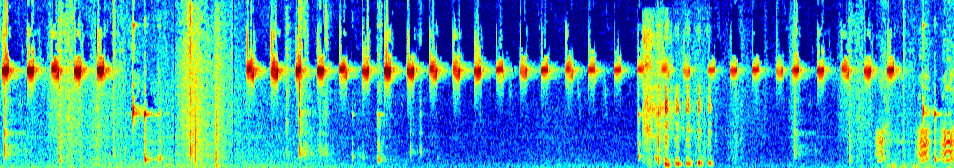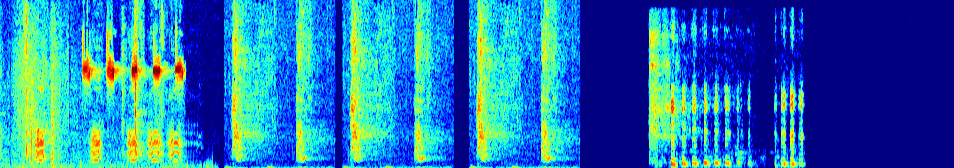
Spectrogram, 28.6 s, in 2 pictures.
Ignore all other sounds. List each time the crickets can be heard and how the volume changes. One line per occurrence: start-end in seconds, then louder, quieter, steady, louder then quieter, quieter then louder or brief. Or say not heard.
0.0-17.1 quieter then louder.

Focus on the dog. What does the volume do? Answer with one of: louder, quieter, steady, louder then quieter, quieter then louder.
quieter.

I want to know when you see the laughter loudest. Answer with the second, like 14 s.
10 s.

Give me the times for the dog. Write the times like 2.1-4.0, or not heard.
13.1-23.0.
